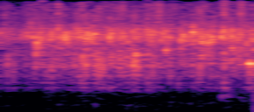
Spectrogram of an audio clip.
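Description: Potatoes fry in a pan over a high gas flame, a brief close, steady bright sizzle with fine crackle and no voices.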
